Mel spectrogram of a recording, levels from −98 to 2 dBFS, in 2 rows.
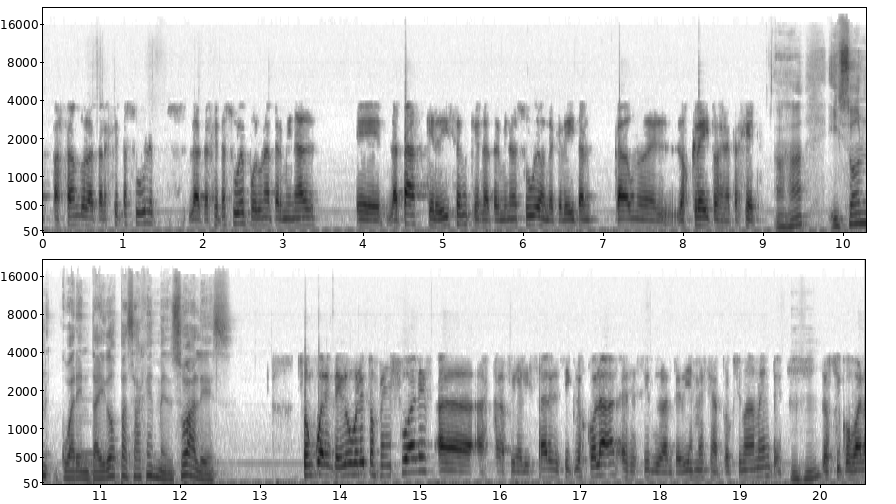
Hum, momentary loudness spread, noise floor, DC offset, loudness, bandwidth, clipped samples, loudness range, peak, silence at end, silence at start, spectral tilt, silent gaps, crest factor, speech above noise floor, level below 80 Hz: none; 12 LU; -47 dBFS; under 0.1%; -22 LUFS; 18 kHz; under 0.1%; 4 LU; -2 dBFS; 0 s; 0 s; -5 dB/octave; none; 20 dB; 25 dB; -46 dBFS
